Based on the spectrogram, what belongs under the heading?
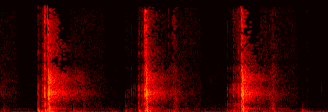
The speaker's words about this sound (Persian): خیارشورها را ریز خرد می کنیم و می ریزیم آن تو.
